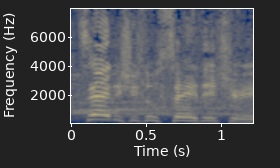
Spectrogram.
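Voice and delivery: loud rising call of the score; excited shout. Real, not acted. Perfect score called out loud.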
